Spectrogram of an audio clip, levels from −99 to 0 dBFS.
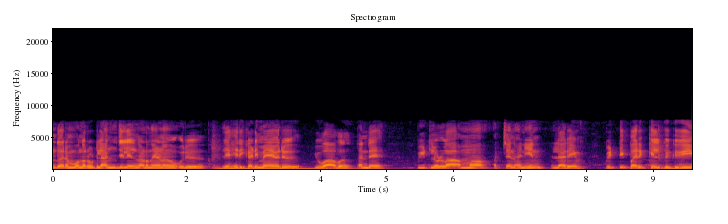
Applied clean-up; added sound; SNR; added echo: none; Guitar; 15 dB; none.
